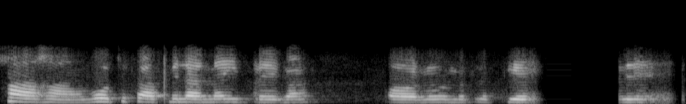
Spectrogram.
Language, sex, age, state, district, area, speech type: Hindi, female, 45-60, Uttar Pradesh, Sitapur, rural, conversation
